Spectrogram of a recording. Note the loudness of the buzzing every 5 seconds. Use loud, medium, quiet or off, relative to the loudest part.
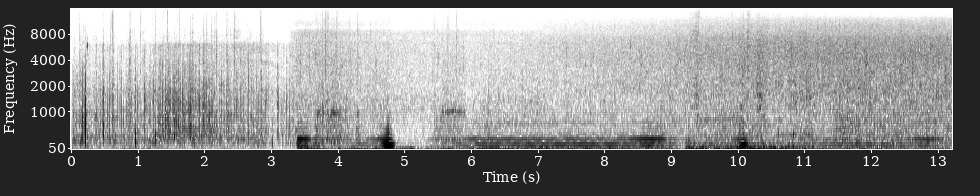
loud, medium, medium.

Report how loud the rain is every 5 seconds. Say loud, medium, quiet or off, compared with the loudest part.
loud, medium, loud.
